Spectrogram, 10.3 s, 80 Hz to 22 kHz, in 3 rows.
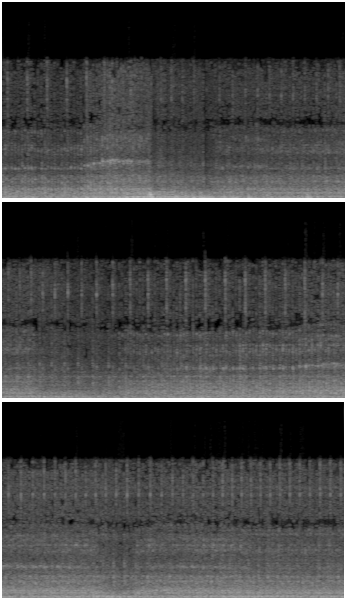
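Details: Volvo D13 truck diesel idling with a fast, light valve-train ticking over the clatter from excess valve clearance; the fix is adjusting valve clearance and injectors.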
